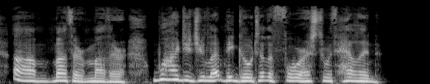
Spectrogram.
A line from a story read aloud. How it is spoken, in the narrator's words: she exclaimed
